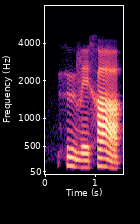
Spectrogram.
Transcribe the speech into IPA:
h ʉ v e x a

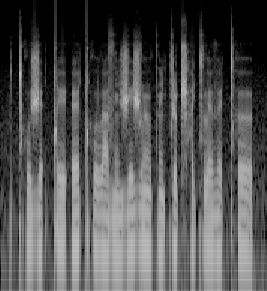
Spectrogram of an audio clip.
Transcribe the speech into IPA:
ǀʰ ʊ ʒ ɛ ʔ ǃ e ʔ ɛ ǃʰ ʊ l a z ẽ ʒ e ʒ l ə̃ ʊ̯ t ɛ̃ c ə ʈ͡ʂʰ a c l ɛ ð ɛ ǀʰ ə

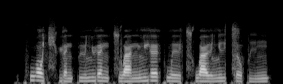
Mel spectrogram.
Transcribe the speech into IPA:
kʰ w ɔ˥˩ t͡ɕʰ ɥ ɛ˩ n p y˧˥ l ɥ ɛ˥˩ n t͡s w a˧˥ n l j ɛ˥ k w e˥˩ ɪ̯ t͡sʰ w a˥ ɪ̯ l i˥ t͡s ɤ˥˩ p i˧˥ ŋ

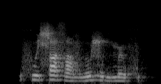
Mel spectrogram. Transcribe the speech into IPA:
xʷ e˦ ɕ ɛ˦ zˤ a˨ v ð u˦ ɮ u˨ ɡ m ə˞˨ xʷ

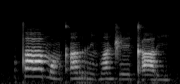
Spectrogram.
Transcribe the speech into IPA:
t aː˦ m ɔ˨ n kʼ ã˦ r ĩ˨ b ã˦ d͡ʒ eː˨ kʼ aː˨ ɾ i˨

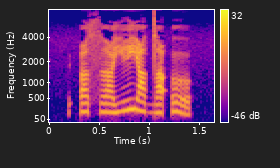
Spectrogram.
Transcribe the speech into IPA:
ʔ ʏ sˤ j ʏ j i j ɐ dˤ ɐ ʔ o

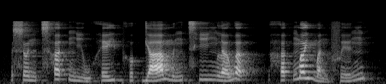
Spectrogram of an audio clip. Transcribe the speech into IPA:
s ɵ˨ n t͡sʰ ɐ˧ t̚ ŋ iː˨˩ w h e˨˧ j pʰ ʊ˨ k̚ j aː˨˥ m ɪ˨˧ ŋ t͡sʰ iː˧ ŋ l ɐ˨˥ w ɐ˨˥ k̚ | h ɐ˧ k̚ m ɐ˥ j m ɐ˨˩ n f ɪ˨˥ ŋ

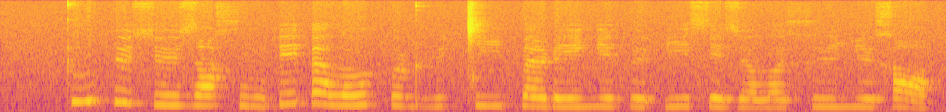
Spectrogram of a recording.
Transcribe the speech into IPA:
ʈ u h ø s ø z ɑ x u ʔ e ʔ æ lˠ o h o ɖʱ ʉ ǀ i p æ ɽ e ʎ e p ø ʔ i s e z ø lˠ ø x ʉ ʎ ø x ɑ

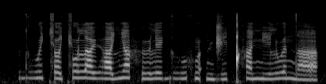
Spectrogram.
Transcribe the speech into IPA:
dʱ u ɪ̯ c ʌ c o l a ɪ̯ ɦ a ʎ ã h ɯ l e ɡʱ u xʷ ã ʔ n d͡ʒ i ǃʰ ã ɲ i l u ə̯ n d ã

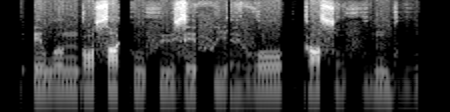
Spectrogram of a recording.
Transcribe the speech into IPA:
ʔ e˨ w ɤ˧ ŋ ɡ o˧ sˤ ɛ˦ k u˧ f y˨ z e˨ f i˦˨ ɾ ɛ̤˨ v o˦ | k ɤ˨ sˤ ṳ˨ f ṳ˧ ŋ ɡ ṳ˨

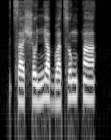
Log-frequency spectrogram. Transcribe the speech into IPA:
t͡s a˨ ʃ ɔ˨ ɲ a˦˨ b a˨ t͡s o˦ ŋ p ã˦

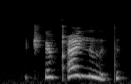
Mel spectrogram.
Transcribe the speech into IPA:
t͡ʃʼ ɨ ɳ qʼ e n ɯ t

